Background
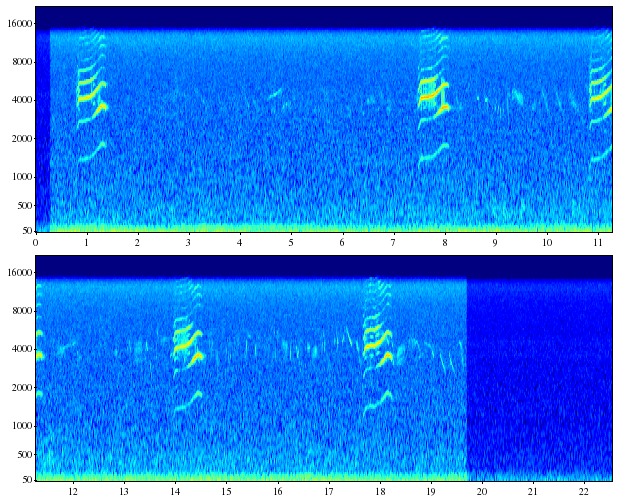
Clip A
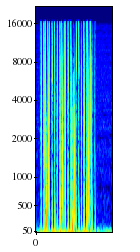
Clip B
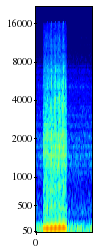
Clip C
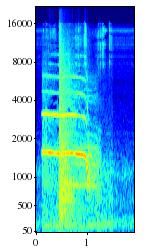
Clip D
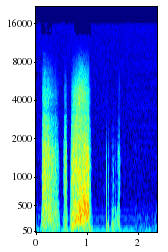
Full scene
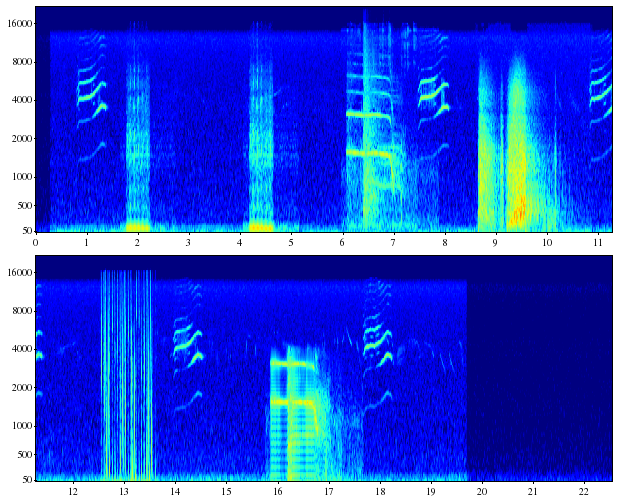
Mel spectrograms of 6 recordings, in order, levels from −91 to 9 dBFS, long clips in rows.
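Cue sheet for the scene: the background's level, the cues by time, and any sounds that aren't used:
background -15.5 dB
1.63 s: add B -11.5 dB
4.04 s: add B -8 dB
5.96 s: add C -11.5 dB
8.54 s: add D -1 dB, fades 0.10 s + two-band feedback delay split 1 kHz, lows 134 ms, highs 92 ms, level -14 dB
12.45 s: add A -16 dB
15.75 s: add C -7 dB + monotone LPC vocoder at 8 kHz 140 Hz

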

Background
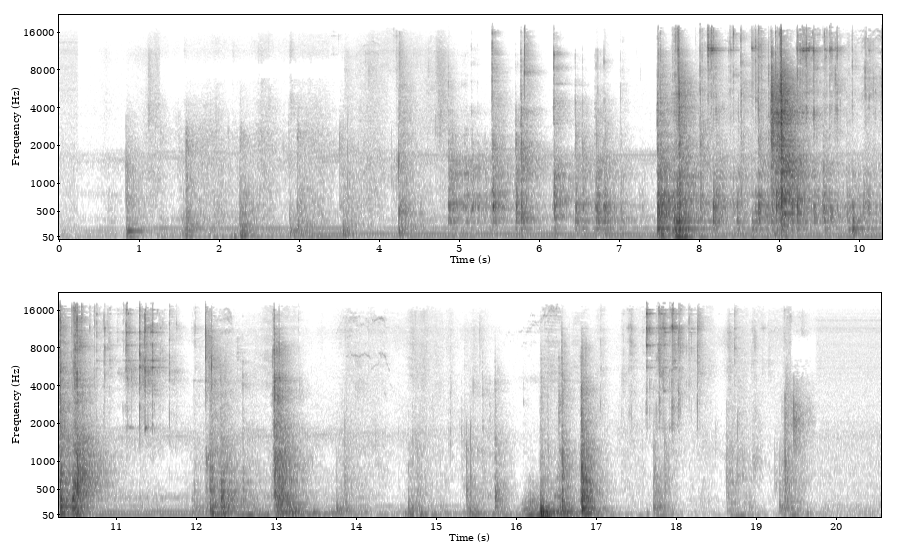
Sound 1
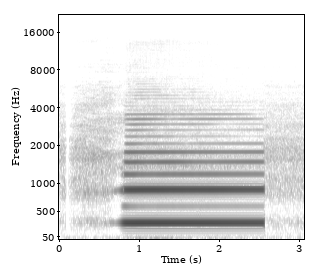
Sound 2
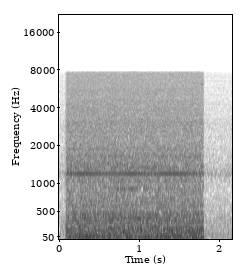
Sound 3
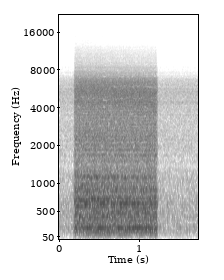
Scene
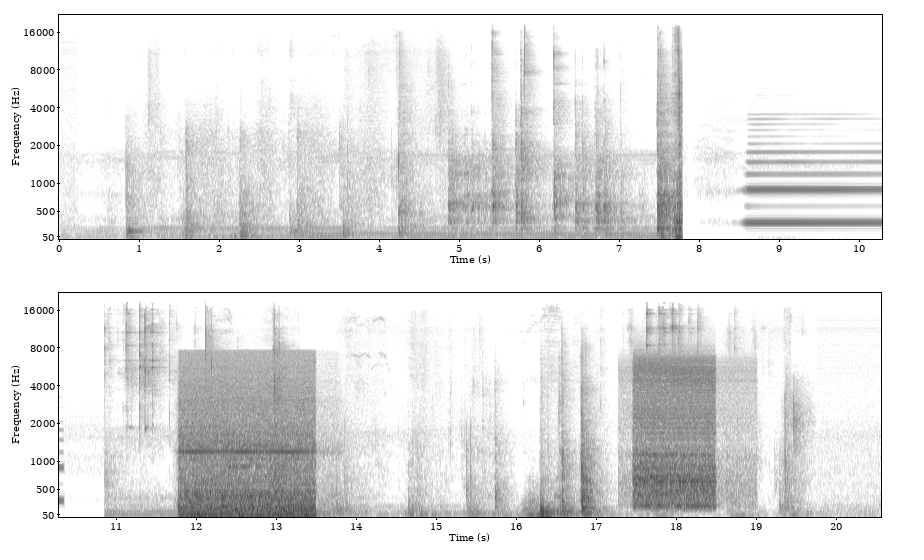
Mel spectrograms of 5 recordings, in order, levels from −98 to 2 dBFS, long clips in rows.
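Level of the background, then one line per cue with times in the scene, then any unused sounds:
background -7.5 dB
7.78 s: replace with 1 -16.5 dB
11.69 s: add 2 -1.5 dB, fades 0.10 s
17.27 s: add 3 -3 dB + high-pass 210 Hz 24 dB/octave

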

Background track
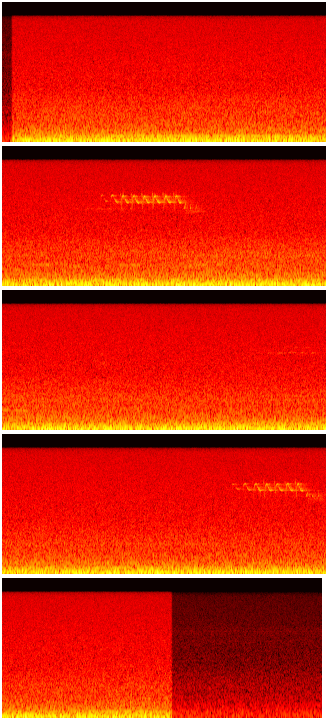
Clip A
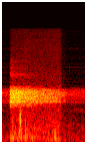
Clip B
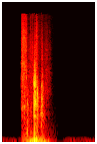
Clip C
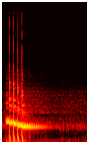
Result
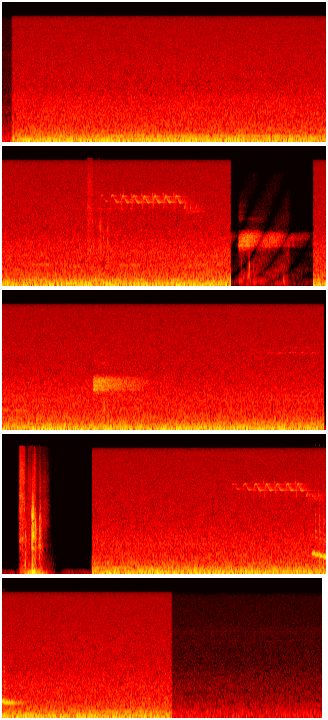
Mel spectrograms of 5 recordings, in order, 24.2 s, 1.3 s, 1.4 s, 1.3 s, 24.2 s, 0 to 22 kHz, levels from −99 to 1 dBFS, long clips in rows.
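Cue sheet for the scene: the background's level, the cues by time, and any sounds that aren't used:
background track -6 dB
5.85 s: add B -8.5 dB + compression, threshold -32 dBFS
8.29 s: replace with A -10 dB + barber-pole phaser +2.7 Hz
10.97 s: add A -8 dB
14.55 s: replace with B -1 dB
19.17 s: add C -1.5 dB

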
